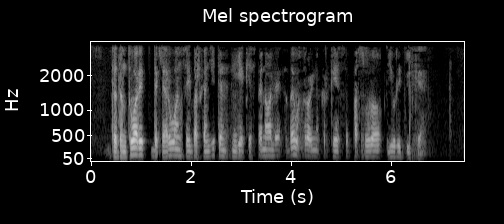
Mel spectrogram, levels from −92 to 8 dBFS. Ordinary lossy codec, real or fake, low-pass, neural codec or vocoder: AAC, 16 kbps; real; 3.6 kHz; none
